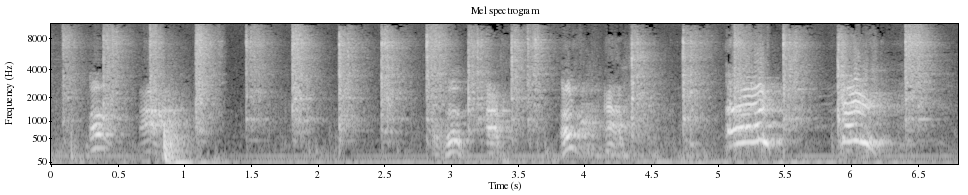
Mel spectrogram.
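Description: A dog barks loudly and close by in a rapid, steady run of about fifteen sharp barks, some rising into strained yelps, over a faint low hum.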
